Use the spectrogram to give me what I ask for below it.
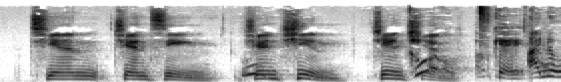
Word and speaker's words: Tianjin: The next day we went to a town called, let me see if I can get this right, Tianjin. Cool. Okay, I know it's hard to pronounce.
